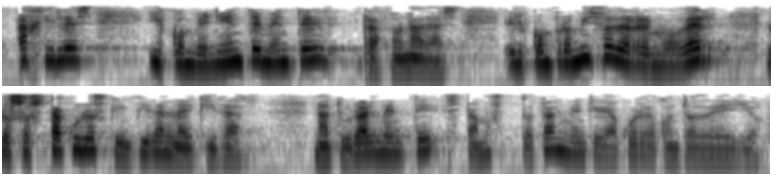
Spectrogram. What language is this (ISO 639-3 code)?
spa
